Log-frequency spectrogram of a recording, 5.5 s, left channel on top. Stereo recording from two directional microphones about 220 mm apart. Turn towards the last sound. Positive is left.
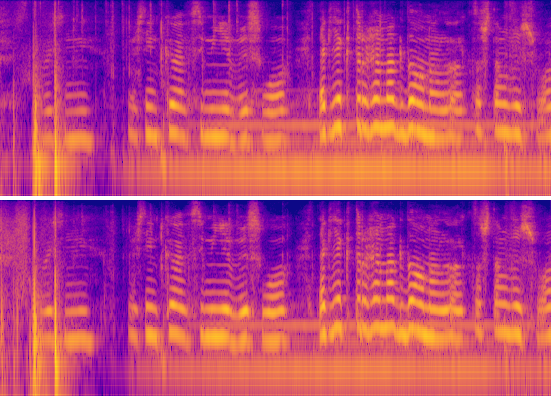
turn(degrees=-35)  # may be behind; listen again after turning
